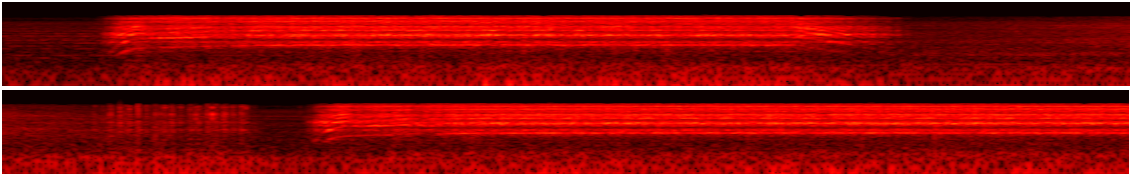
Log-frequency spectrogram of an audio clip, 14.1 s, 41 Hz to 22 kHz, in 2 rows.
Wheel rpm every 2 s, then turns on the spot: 110, 230, 150, 0, 80, 230, 230.
none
